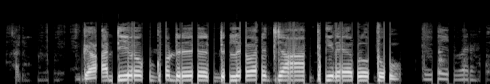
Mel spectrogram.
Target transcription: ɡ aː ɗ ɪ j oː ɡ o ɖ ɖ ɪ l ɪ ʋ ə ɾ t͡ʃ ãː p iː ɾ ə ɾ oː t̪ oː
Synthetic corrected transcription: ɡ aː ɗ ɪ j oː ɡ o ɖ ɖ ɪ l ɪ ʋ ə ɾ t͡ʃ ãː p iː ɾ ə ɾ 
